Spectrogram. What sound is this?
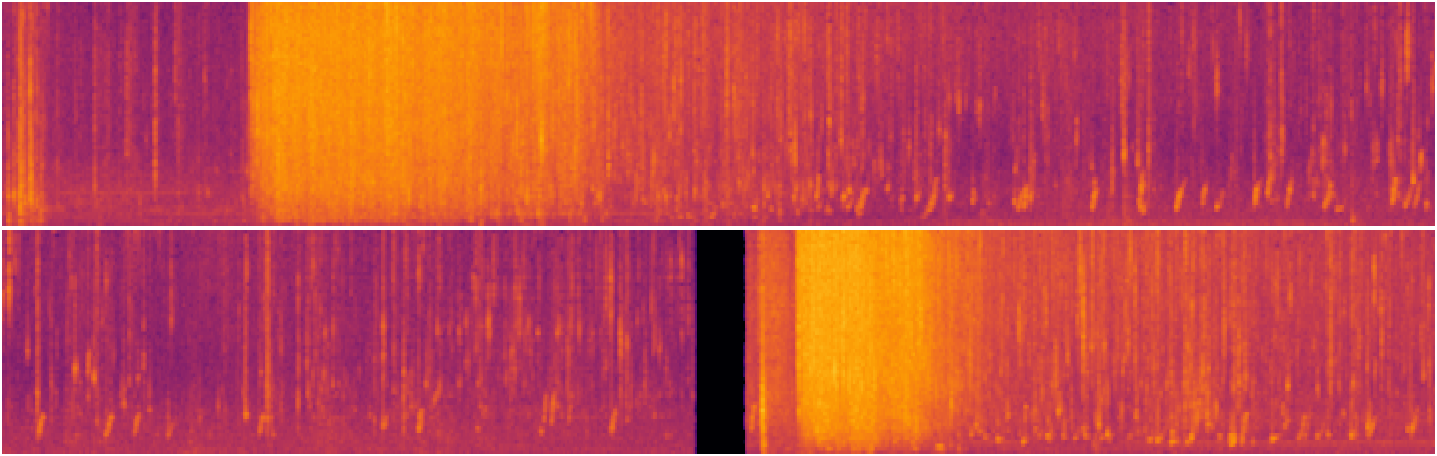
water pour dump from bucket onto street and into drain
drain, water, pour, from, into, bucket, dump, onto, street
